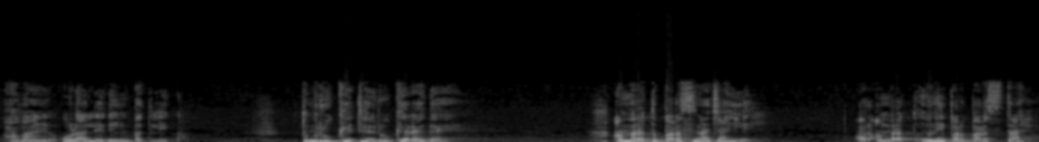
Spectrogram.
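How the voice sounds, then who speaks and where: Spiritual teacher, male, unhurried and lyrical, pitch that rises and falls widely, short phrases with long pauses between them. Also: breathy edge. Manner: lyrical, repeating phrases for emphasis. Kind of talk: spiritual discourse.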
